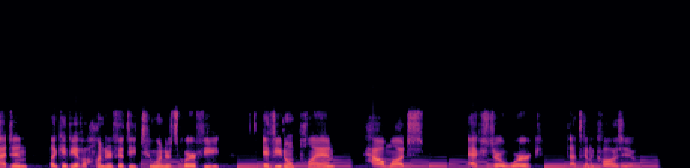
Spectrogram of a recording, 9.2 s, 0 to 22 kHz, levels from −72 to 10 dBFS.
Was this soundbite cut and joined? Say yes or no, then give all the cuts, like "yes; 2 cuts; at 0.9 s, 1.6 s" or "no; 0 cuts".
yes; 1 cut; at 8.3 s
